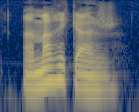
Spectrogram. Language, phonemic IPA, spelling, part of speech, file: French, /ma.ʁe.kaʒ/, marécage, noun, Fr-marécage.ogg
- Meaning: marshland, swamp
